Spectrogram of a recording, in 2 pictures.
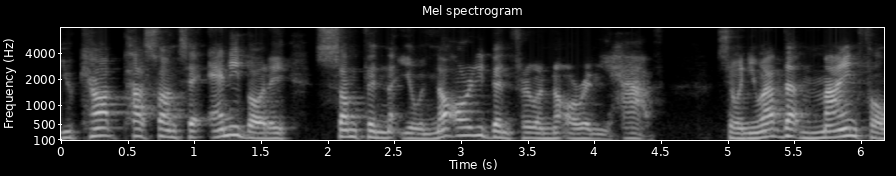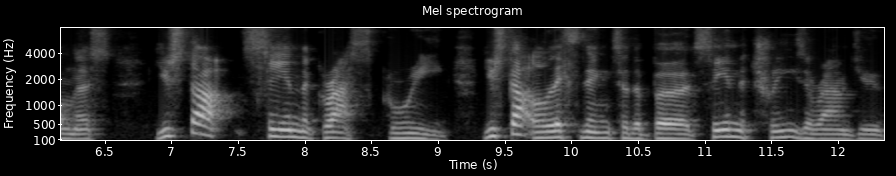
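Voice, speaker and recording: A man talks in a fairly high pitch at a moderate pace. His intonation is lively. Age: 60s. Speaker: addiction recovery expert. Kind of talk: podcast interview. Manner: animated.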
